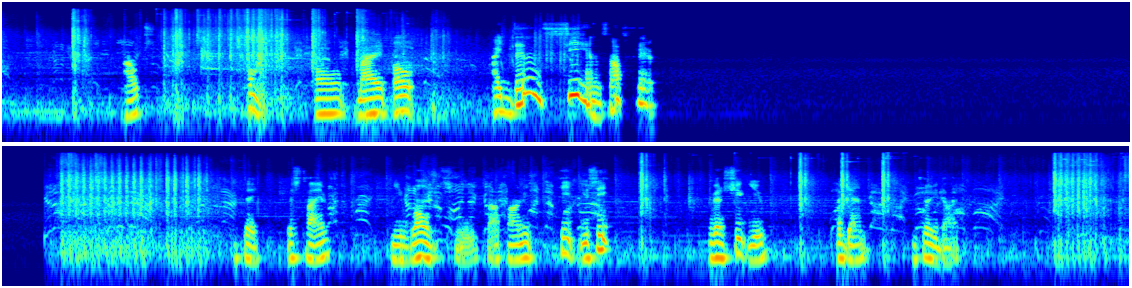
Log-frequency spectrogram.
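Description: Rifle shots fire in short bursts.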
